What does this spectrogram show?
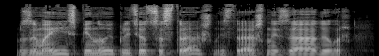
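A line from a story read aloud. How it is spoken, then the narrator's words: Purring. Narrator (Russian): промурлыкал я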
